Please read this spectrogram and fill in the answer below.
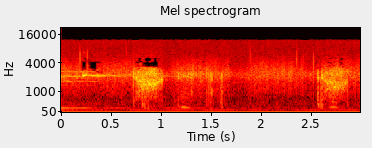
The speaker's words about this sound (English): What do you hear, Mina? Lapping waves and rushing water.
